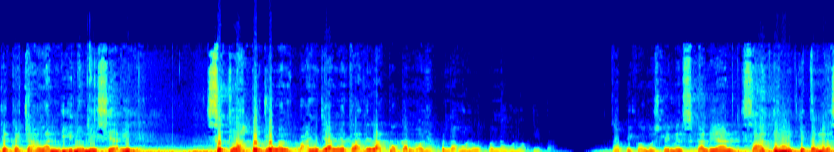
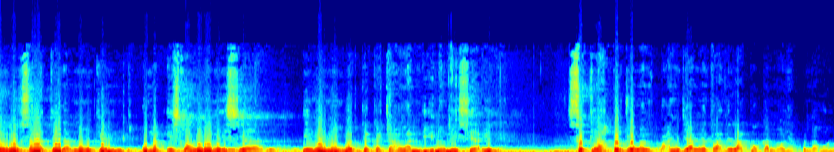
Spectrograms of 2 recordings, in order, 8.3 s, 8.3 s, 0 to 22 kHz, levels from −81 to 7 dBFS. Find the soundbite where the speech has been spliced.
first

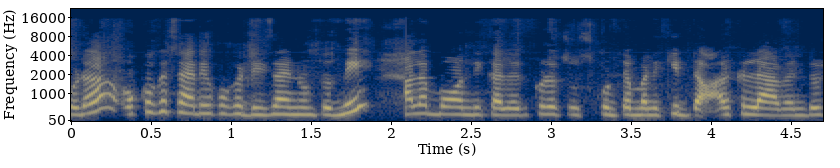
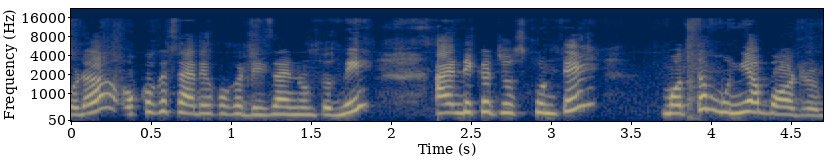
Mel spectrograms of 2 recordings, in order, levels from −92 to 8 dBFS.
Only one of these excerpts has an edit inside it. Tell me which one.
first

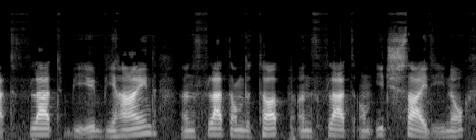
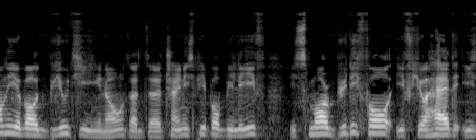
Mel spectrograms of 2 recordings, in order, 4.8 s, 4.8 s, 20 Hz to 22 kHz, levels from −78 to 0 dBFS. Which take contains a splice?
second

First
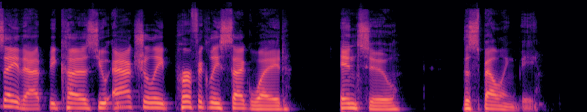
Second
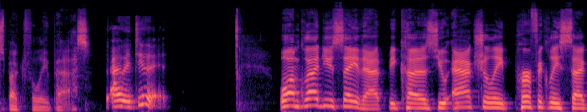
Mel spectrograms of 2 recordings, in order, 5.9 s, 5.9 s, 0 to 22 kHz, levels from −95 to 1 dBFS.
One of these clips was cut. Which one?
second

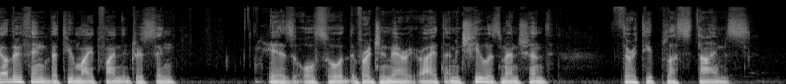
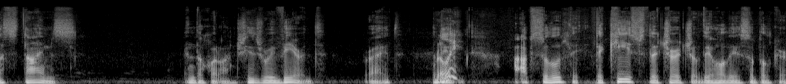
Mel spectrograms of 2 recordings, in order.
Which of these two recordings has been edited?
second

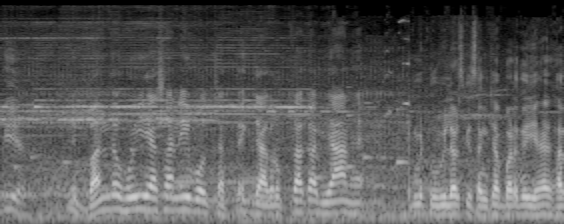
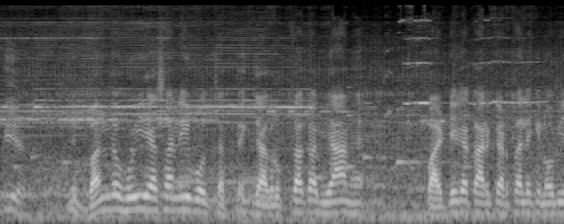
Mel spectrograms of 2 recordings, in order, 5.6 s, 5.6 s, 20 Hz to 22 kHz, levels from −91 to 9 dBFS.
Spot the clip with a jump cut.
first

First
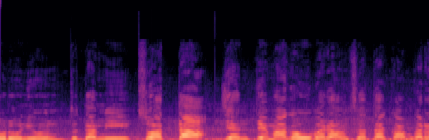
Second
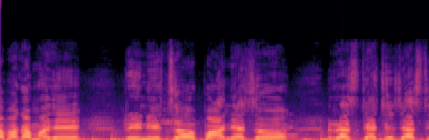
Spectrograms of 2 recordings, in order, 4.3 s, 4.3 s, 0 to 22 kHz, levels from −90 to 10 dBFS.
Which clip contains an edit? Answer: first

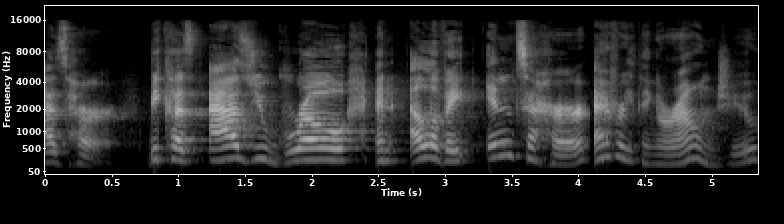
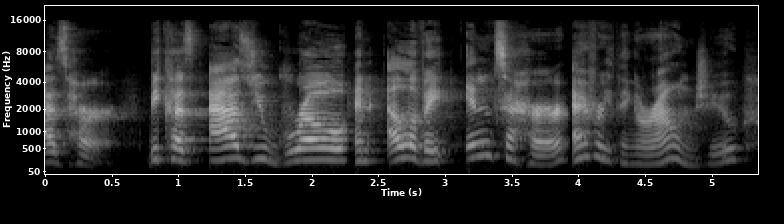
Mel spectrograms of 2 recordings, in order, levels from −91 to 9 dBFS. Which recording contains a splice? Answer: second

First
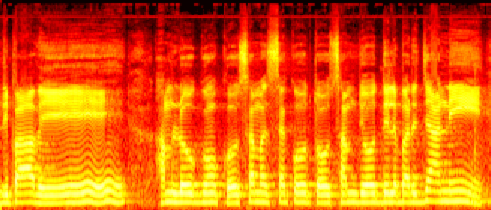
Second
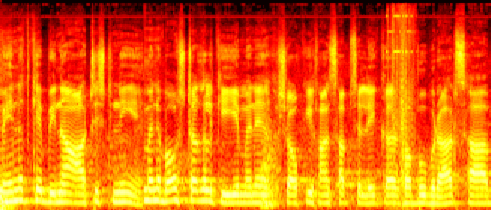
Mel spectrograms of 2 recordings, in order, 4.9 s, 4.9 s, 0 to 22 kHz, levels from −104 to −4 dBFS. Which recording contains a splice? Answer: second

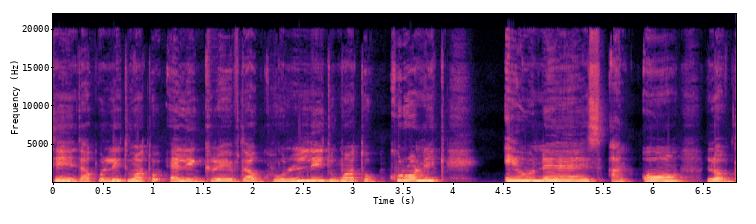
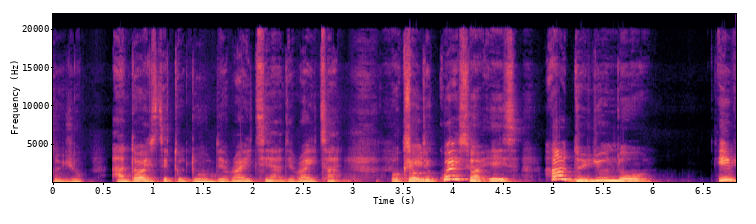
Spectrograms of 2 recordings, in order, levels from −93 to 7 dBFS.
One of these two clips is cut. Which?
second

